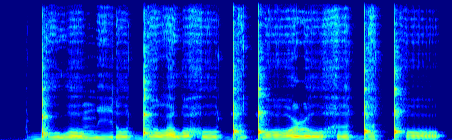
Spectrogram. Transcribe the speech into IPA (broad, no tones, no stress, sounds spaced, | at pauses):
ɡ͡ǃ u w oː m iː ɾ o ɡ͡ǃ ø lˠ ə w ɔ h oː ɡ͡ǃ a ŋ͡ǃ ɔː ɭ oː h əː ɡ͡ǃ a ǃʰ ɔː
